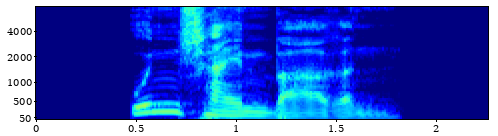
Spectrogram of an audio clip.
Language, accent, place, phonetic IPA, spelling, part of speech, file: German, Germany, Berlin, [ˈʊnˌʃaɪ̯nbaːʁən], unscheinbaren, adjective, De-unscheinbaren.ogg
- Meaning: inflection of unscheinbar: 1. strong genitive masculine/neuter singular 2. weak/mixed genitive/dative all-gender singular 3. strong/weak/mixed accusative masculine singular 4. strong dative plural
